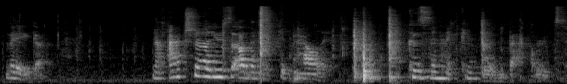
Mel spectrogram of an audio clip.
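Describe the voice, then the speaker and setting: Squeaky chipmunk-voiced vlogger, helium high. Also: fairly quick, very noisy. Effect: chipmunk pitch-up filter. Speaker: beauty vlogger. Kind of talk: casual chat while doing a makeup challenge.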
